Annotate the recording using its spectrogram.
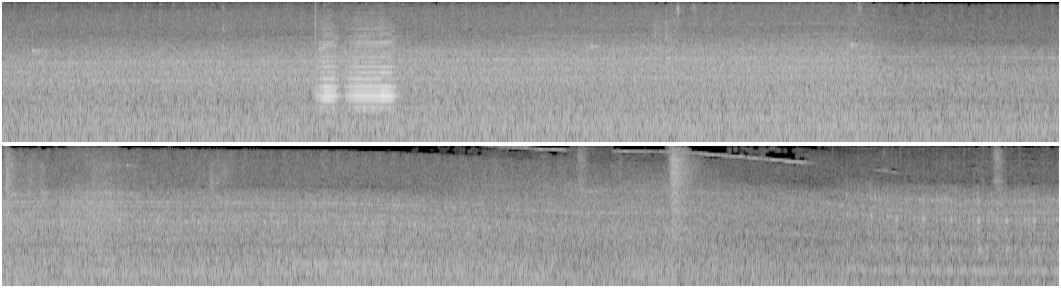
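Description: A diesel city bus drives along a road and slows down.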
